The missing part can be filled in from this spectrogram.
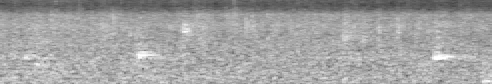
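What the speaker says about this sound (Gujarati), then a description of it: "અને વરસાદ ચાલુ થઈ ગયો જોરદાર" Heavy rain pouring down in a village, a dense steady hiss of drops falling on surfaces, continuous and fairly close with no breaks.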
